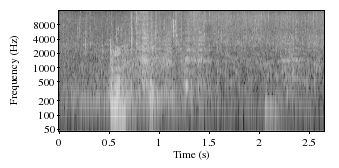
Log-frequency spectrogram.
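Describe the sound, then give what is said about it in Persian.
Water runs into a sink as someone rinses their mouth: a steady hissing flow with a louder burst of splashing early on, then softer trickling and small splashes continuing to the end. “اسماعیل دهنش رو توی سینک میشوره.”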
